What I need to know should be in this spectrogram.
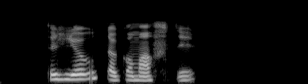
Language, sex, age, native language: Icelandic, male, 9, Icelandic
